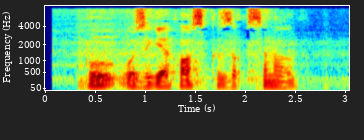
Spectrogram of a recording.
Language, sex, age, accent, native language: Uzbek, male, 25-34, Qashqadaryo, Uzbek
